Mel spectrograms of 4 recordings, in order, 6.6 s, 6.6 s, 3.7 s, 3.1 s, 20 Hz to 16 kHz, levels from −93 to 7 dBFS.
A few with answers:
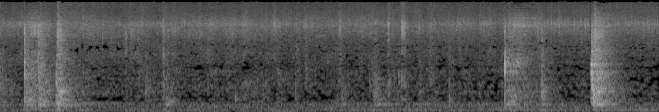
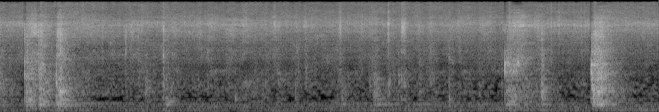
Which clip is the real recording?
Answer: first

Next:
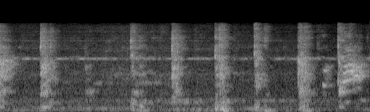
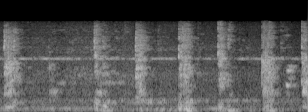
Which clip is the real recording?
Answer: second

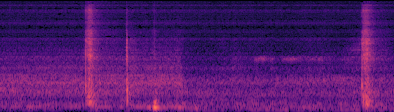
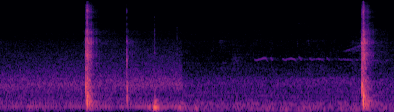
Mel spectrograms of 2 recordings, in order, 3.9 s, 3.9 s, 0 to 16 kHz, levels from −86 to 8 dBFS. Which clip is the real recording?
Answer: second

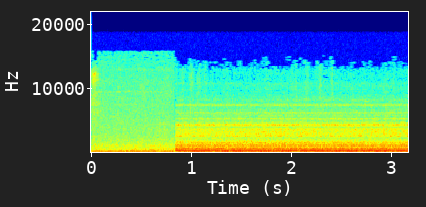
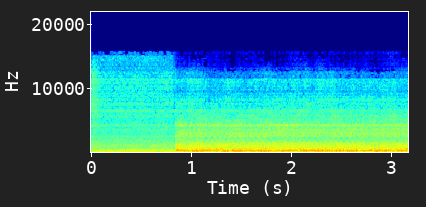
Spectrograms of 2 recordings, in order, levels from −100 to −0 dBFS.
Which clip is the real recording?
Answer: first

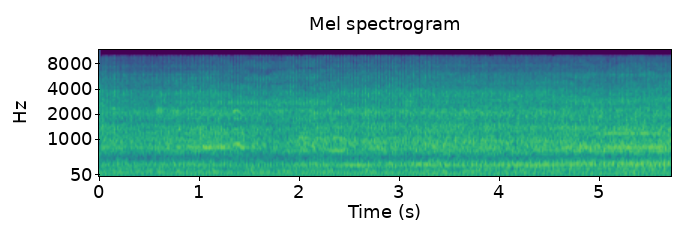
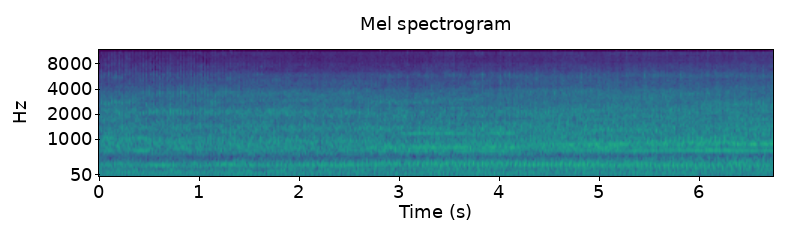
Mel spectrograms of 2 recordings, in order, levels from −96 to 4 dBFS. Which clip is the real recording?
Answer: first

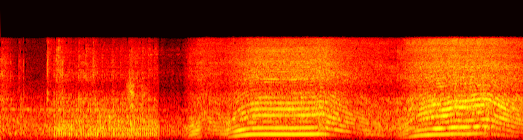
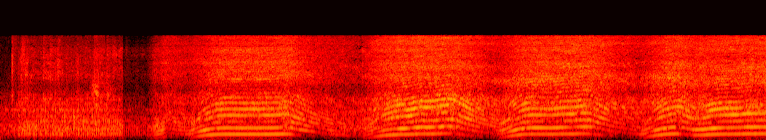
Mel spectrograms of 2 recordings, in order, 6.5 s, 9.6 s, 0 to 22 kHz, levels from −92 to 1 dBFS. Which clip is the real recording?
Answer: first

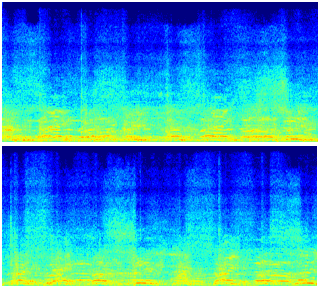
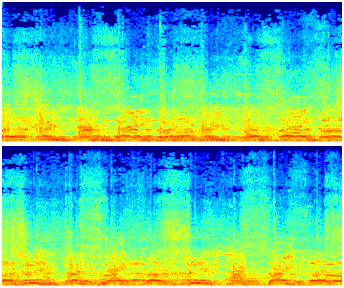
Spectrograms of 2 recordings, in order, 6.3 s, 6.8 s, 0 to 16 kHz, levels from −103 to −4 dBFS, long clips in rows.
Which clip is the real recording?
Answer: second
